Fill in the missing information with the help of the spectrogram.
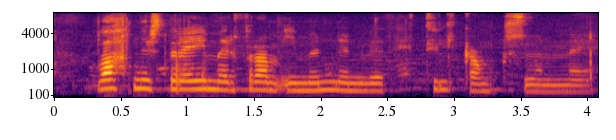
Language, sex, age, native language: Icelandic, female, 13, Icelandic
